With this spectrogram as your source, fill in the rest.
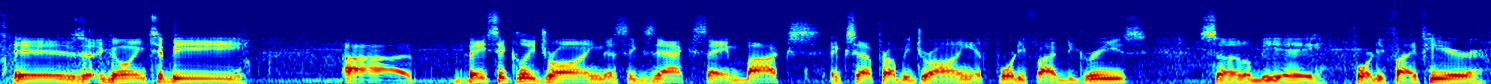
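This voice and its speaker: A man in his thirties casually explaining a woodworking build outdoors in a rural yard, relaxed and full of fillers. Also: mid-range voice, a little hiss or hum. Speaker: woodworking YouTuber.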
